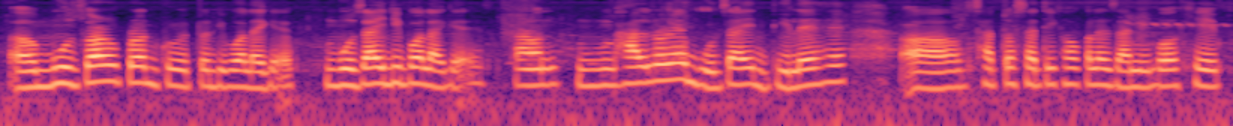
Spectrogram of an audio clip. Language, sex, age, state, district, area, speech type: Assamese, female, 18-30, Assam, Nagaon, rural, spontaneous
